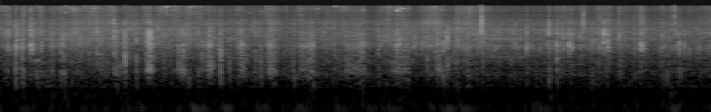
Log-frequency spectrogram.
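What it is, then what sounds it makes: Leather handbag being scratched. Long blue nails scratch and rub across the pebbled surface of a red leather handbag. The result is a steady, dry, crackling scrape made of many quick, short-lived ticks, bright in the midrange and upper frequencies with almost no low end.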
